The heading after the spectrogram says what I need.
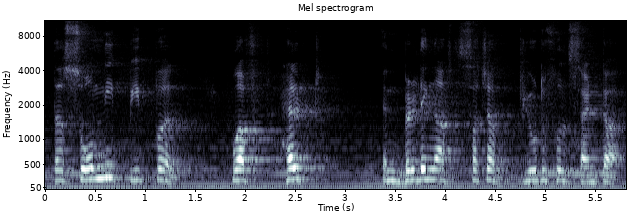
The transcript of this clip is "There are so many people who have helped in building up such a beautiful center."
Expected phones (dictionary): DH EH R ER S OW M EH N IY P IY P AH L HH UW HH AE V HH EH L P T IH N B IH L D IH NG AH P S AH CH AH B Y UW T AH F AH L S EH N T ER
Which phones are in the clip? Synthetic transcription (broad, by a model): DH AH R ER S OW M EH N IY P IY P AH L HH UW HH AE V HH EH L P T IH N B IH L D IH NG AH P S AH CH AH B Y UW T AH F AH L S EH N T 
